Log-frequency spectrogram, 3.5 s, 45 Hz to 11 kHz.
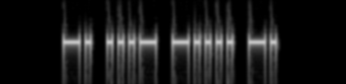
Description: Morse code, heard as a keyed tone, about 22 wpm, 700 Hz. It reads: NV6N
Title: USA Call Signs - 4 Characters - 22wpm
